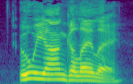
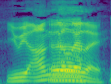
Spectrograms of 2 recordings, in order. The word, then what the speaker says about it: Uiagalelei: Uiagalelei.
